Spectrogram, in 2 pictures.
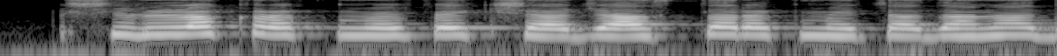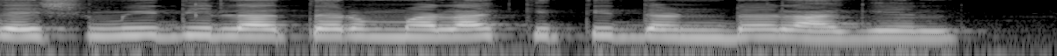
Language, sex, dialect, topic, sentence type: Marathi, female, Standard Marathi, banking, question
